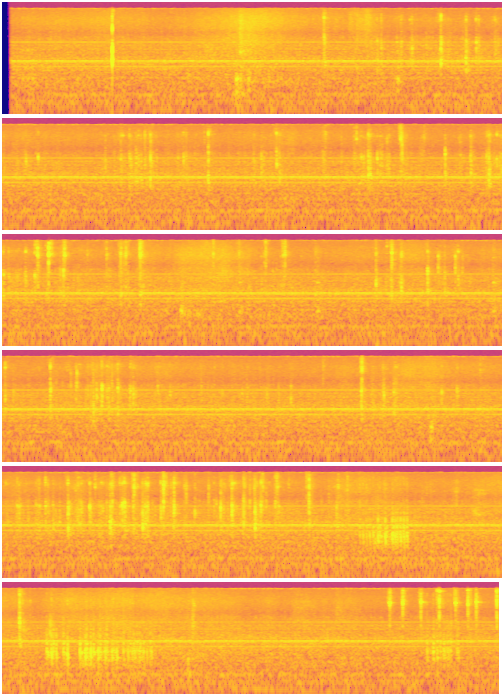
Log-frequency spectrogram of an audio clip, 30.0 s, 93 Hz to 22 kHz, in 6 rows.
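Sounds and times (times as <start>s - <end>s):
keyboard typing clicks: 8.4s - 11.4s, 20.1s - 23.2s, 28.8s - 29.9s.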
